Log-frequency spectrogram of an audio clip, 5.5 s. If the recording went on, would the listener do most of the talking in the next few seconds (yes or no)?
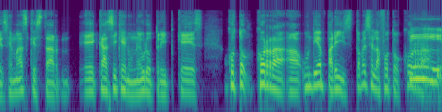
yes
